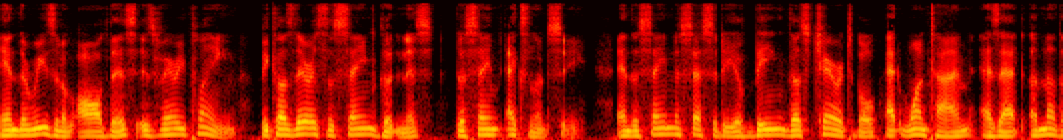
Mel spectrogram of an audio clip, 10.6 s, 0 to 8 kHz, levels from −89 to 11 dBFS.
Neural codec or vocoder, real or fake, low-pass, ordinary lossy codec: autoencoder, 48 kHz, 32 numbers a frame, DAC-VAE, trained on Japanese speech; fake; 7.2 kHz; AAC, 48 kbps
